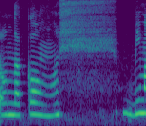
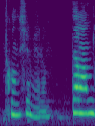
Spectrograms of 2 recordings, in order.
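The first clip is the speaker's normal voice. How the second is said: usual speaking voice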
